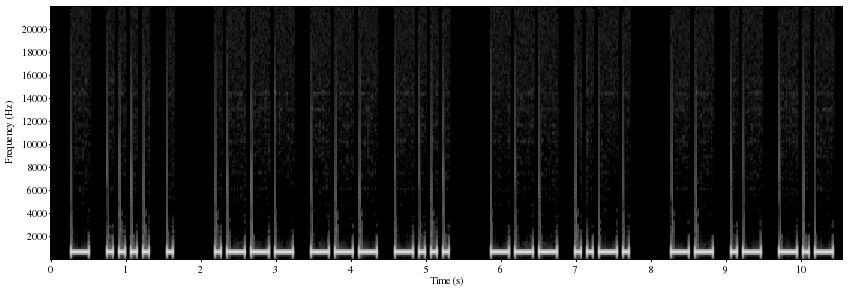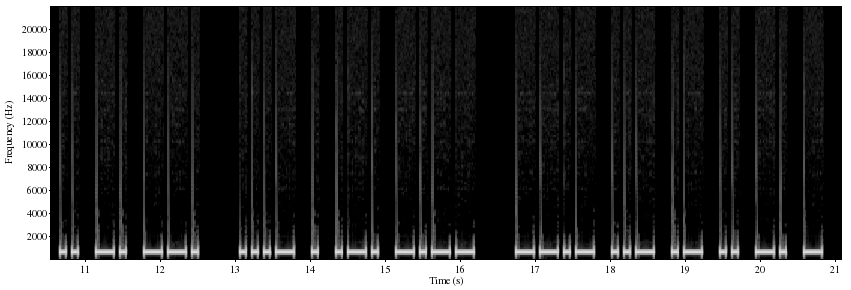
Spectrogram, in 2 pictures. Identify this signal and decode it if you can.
Morse code, heard as a keyed tone, about 16 wpm, 700 Hz. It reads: THE JOB OF MAKING VERY QUAINT
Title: Pangram Challenge v2 - 15wpm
